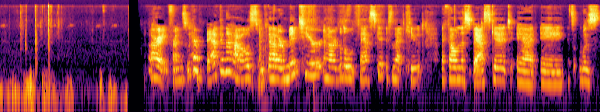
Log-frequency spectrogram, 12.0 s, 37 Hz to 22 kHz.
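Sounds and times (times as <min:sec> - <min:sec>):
microphone handling noise: 0:00.0 - 0:02.5
wind rumble: 0:00.0 - 0:02.6.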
